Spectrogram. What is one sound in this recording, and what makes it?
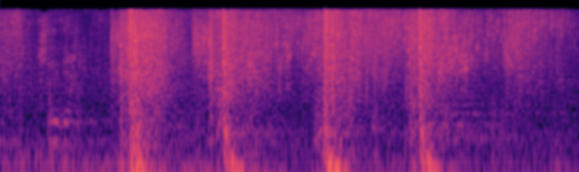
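Heavy boots stomp hard on a body with wet, crunching thuds.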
